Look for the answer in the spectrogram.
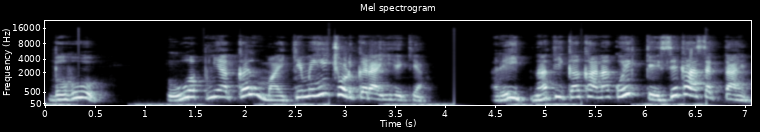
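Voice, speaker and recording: A stern, shrill middle-aged mother-in-law in a cartoon story, voiced by a woman. She scolds constantly, her voice rising high and swooping widely. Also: very animated, measured pace. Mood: scolding.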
